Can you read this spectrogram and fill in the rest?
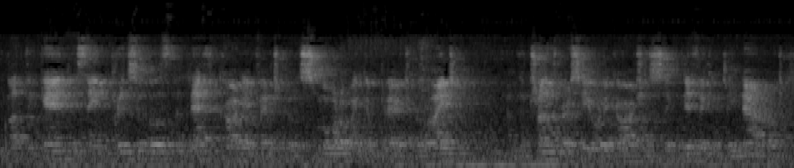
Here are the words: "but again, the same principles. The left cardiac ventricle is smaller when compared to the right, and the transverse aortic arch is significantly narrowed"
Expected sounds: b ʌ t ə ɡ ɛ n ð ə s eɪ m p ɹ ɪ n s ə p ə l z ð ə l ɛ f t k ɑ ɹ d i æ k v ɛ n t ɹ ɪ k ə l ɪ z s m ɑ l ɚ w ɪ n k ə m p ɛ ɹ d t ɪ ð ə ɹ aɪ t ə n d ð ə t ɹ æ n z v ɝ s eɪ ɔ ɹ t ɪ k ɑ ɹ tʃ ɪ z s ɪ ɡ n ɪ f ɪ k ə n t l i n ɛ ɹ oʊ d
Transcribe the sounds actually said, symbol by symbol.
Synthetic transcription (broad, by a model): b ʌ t ə ɡ ɛ n ð ə s eɪ m p ɹ ɪ n s ə p ə l z ð ə l ɛ f t k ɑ ɹ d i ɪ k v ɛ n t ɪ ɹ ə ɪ s m ɑ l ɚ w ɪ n k ə m p ɛ ɹ d t ɪ ð ə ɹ aɪ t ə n ð ə t ɹ æ n z v ɝ s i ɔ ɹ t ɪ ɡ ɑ ɹ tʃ ɪ z s ɪ ɡ n ɪ f ɪ k ə n t l i n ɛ ɹ oʊ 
